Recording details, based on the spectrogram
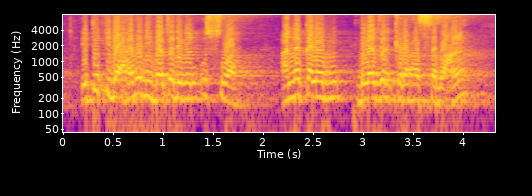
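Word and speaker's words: أسوة: Itu kalimat uswah, kata uswah, itu bisa dibaca dengan riwayat iswah.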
